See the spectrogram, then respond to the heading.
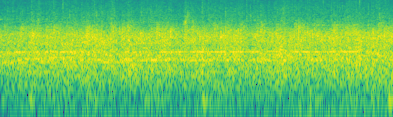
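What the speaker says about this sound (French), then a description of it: "S'il nous a réellement bénis, on peut acclamer Jésus." Steady, dense applause from a worship congregation at a praise gathering fills the whole stretch, loud and close, with no voices rising above it.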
